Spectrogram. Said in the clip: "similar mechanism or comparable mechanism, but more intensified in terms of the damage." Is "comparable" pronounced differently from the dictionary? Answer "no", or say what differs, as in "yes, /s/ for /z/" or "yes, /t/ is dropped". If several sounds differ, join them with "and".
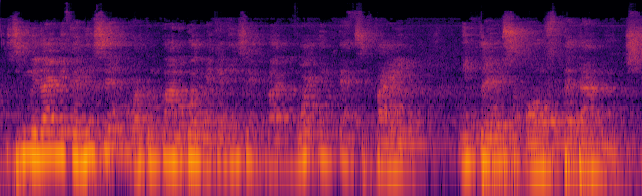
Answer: yes, /l/ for /ɹ/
